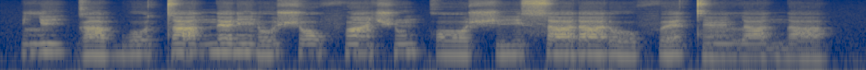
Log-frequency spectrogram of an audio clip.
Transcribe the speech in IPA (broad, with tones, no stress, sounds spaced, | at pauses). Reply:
l i˧ ɡ a˨ b o˨˦ t a˦ n ɛ˦ ɾ ĩ˦˨ ɾ o˨˦ ʃ ɔ˦ f ã˦ ʃ ũ˦ k ɔ˧ ʃ i˧ s a˦ ɾ a˧ ɾ o˨ f ɛ˧ t ɛ̃˨ l a˨ n a˨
